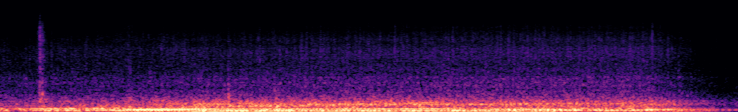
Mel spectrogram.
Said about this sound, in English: As I returned to my car and headed back toward flatter ground, it started to pour.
